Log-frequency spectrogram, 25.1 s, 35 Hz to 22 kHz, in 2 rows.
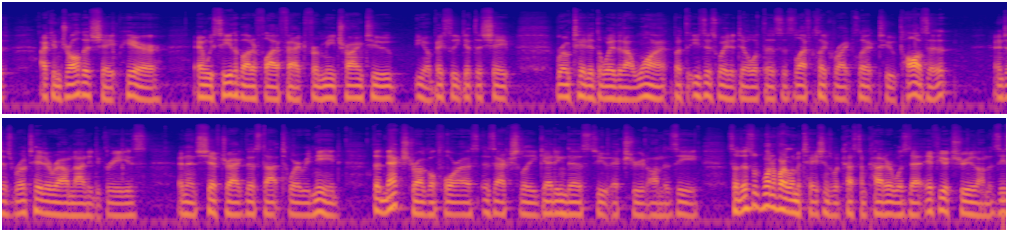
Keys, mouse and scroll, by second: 0.5 click, 9.9 shift+right click, 13.8-16.2 drag, 16.8 middle click, 17.1 middle click, 17.5-17.9 scroll up 2, 18.0 s, 18.5 click, 20.4 middle click, 21.3 click.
